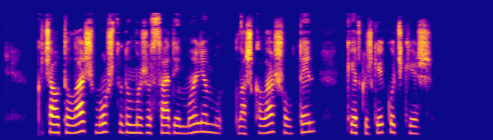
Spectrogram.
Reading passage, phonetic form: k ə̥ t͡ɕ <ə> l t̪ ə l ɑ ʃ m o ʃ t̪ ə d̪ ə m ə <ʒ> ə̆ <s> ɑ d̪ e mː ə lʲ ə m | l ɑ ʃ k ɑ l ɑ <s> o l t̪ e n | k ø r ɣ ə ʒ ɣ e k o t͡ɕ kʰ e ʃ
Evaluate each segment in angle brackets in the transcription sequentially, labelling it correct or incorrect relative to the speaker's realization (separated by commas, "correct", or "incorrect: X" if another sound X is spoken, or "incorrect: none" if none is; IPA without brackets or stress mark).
incorrect: ɑ, correct, correct, incorrect: ʃ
